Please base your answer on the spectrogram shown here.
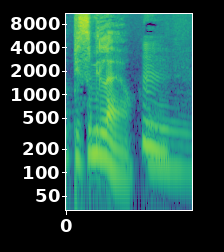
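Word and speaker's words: بسم الله: 스미 어 그러네 그니까 이게 영어식으로 붙이면 그렇게 안 되는데 아랍어에서 붙으면 그게 발음이 그렇게 되나 봐요 비스라 이렇게 그렇죠 바 이미 알라 줄여서 비스밀라 어 이렇게 되는데 이게 바가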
